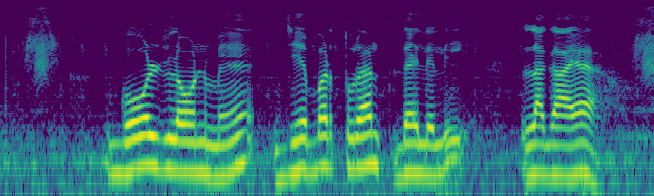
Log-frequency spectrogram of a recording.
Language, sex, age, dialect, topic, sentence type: Maithili, male, 25-30, Angika, banking, question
